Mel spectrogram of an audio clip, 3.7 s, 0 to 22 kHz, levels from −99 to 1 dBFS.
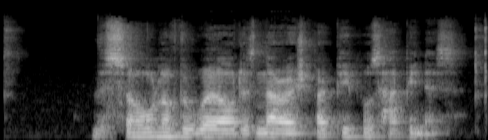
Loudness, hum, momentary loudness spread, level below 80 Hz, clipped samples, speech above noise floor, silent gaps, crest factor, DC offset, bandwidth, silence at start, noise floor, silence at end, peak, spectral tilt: -25 LUFS; none; 14 LU; -66 dBFS; under 0.1%; 53 dB; none; 18 dB; under 0.1%; 13 kHz; 0.7 s; -78 dBFS; 0.25 s; -8 dBFS; -5 dB/octave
